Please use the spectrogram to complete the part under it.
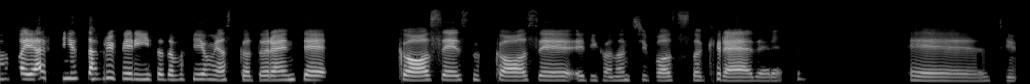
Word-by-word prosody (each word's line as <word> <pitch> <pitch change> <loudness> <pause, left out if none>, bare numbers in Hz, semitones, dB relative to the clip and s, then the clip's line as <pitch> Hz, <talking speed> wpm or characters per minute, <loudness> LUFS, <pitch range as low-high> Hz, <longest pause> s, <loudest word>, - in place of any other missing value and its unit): Poi, 245 -2 +7
artista 270 -1 +2
preferito, 250 -5 +1
dopo 225 0 -5
che 240 - -10
io 235 -1 -1
mi 215 -3 -2
ascolto, 205 -1 -4
veramente, 205 -1 +3 0.7
cose 205 +1 +3
su 220 0 -17
cose 190 -1 -1
e 200 - -6
dico: 195 -1 -13
"Non 190 +3 -10
ci 210 +1 -17
posso 185 +1 -7
credere." 170 -1 -1 1.3
E, 175 -3 -8
sì. 165 -1 -18
200 Hz, 115 wpm, -21 LUFS, 185-230 Hz, 1.3 s, Poi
